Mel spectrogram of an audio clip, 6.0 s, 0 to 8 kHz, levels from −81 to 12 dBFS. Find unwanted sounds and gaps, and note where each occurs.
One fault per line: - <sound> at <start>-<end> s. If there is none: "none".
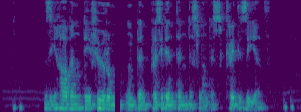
- dropout at 2.3-2.4 s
